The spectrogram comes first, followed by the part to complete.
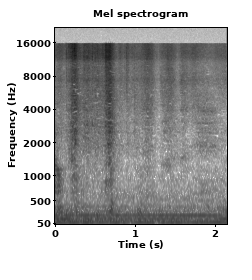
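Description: Light handling noise: a few faint rustles and small clicks over a steady low hum.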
